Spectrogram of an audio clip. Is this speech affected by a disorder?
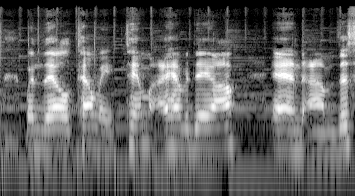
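Yes: ALS; diagnosed by neurologists at Mayo Clinic, Rochester, Minnesota, after prolonged search for answers.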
